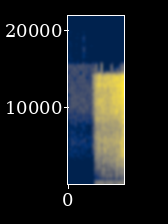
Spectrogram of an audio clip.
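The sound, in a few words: biting into crunchy cheesy pizza slice, advertisement effect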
